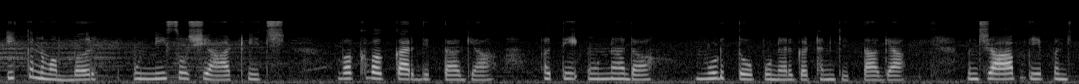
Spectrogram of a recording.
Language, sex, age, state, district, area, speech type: Punjabi, female, 18-30, Punjab, Fazilka, rural, spontaneous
